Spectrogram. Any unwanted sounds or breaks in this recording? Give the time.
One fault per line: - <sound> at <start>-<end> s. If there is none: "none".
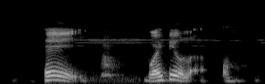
- bark at 1.0-1.3 s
